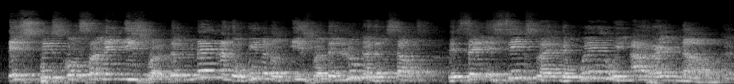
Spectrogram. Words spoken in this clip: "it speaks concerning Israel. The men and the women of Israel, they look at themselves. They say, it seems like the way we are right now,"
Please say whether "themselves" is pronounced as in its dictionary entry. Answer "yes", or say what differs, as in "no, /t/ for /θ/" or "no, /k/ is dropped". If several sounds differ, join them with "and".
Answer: yes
